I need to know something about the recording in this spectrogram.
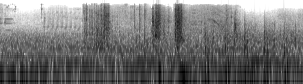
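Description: A gun clacks and rattles as it is picked up.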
